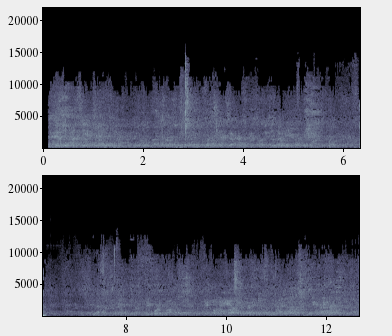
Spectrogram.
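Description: Many men and women chatter at once in a large echoing hall.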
